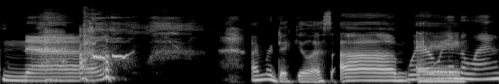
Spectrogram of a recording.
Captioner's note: chuckles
